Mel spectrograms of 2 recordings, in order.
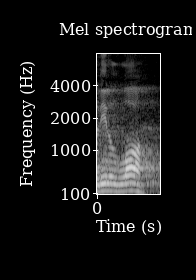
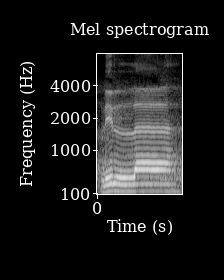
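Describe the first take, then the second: First: The l sound is heavy and thick. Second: The l sound is light and thin. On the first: The speaker calls it wrong. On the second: The speaker calls it right. "Tarqiq tipis lah ya"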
